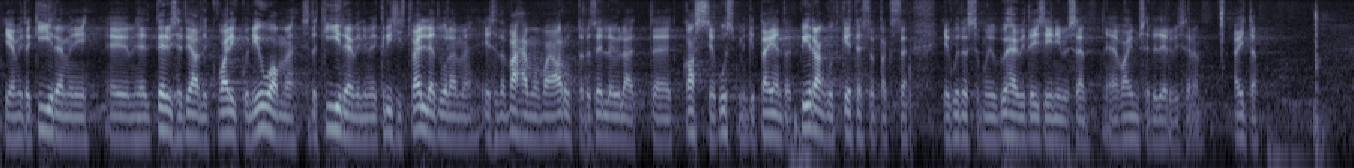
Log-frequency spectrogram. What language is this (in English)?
Estonian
